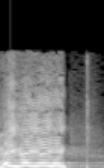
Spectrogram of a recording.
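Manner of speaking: high, loud calls of hey; excited shouting. Acted. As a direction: yell to get the men's attention. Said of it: "They're shouting".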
